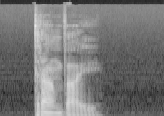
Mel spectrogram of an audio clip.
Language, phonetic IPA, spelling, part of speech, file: Polish, [ˈtrãw̃vaj], tramwaj, noun, Pl-tramwaj.ogg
